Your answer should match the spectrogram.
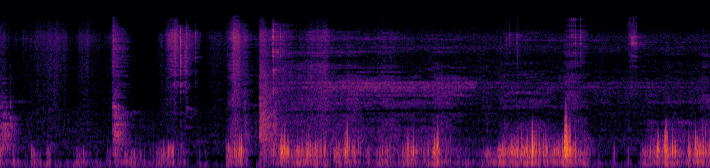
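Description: Irregular knocks, clicks and rustling of hand and tool work on a water booster pump's fittings, with a couple of sharper knocks about four and eight and a half seconds in.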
